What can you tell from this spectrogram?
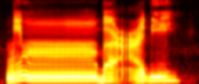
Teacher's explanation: menambahkan suara tambahan pada huruf ain sukun berupa pantulan.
